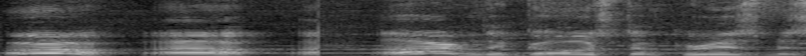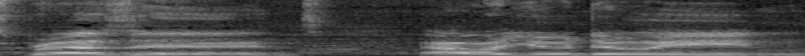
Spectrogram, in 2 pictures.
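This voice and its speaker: Against clear background music, a man in a put-on character voice talks very slowly at a high pitch. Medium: solo performance.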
